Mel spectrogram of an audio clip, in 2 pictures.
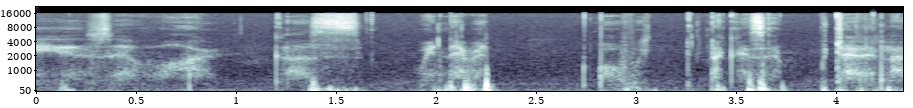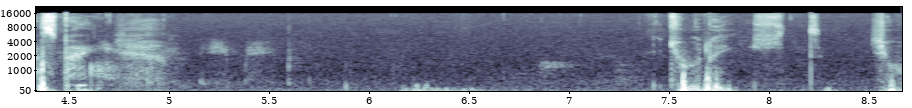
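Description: A woman whispering close to the microphone in short breathy bursts with pauses between them, and a quieter gap of about two seconds near the end.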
